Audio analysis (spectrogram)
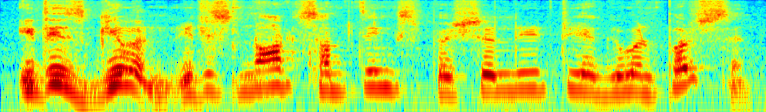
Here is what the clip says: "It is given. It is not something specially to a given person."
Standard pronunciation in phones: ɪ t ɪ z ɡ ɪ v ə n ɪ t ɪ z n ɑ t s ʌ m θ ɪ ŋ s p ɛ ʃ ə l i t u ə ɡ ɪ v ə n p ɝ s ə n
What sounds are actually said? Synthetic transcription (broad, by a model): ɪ t ɪ z ɡ ɪ v ə n ɪ t ɪ z n ɑ t s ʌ m t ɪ ŋ s p ɛ ʃ ə l i t u ə ɡ ɪ v ə n p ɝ s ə n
